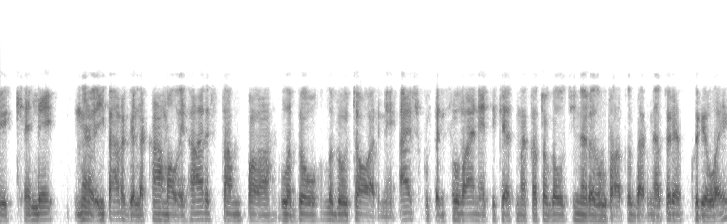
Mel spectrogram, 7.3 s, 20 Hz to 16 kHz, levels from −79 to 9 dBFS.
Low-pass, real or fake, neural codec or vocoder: 14.4 kHz; fake; vocoder, 48 kHz, 128 mel bands, Vocos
